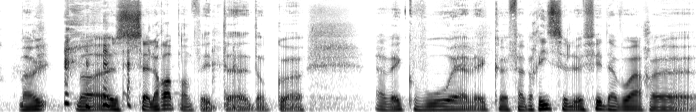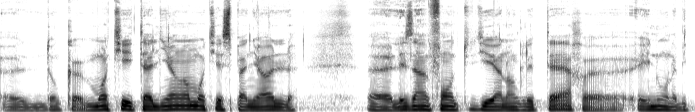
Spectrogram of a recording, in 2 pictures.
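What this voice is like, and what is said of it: Singsong Italian accent in French. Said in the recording (French): “ce petit accent chantant ... vous êtes italien”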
